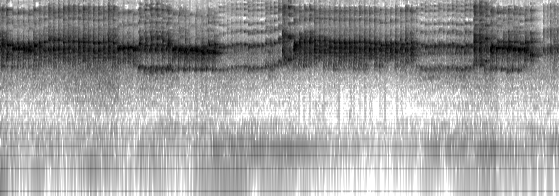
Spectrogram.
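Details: Long ngekek song of a lovebird, used as a training recording for other birds: three long bursts of rapid, rattling high chatter, each lasting several seconds and separated by short pauses, some bursts dipping slightly lower in pitch.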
